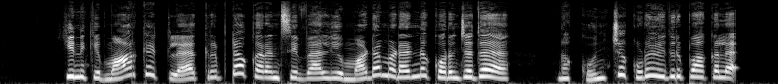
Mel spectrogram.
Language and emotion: Tamil, surprised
